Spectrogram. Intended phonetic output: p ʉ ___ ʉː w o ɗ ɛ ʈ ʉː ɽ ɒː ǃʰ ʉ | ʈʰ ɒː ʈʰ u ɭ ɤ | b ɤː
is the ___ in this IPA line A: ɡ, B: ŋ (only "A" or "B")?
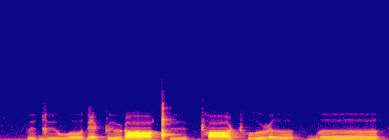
A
